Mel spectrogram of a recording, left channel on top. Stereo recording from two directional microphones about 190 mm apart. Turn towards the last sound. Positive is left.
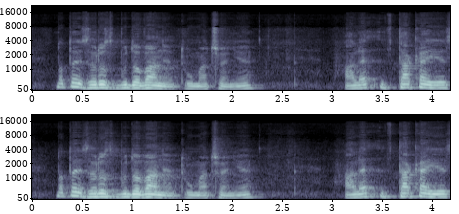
turn(degrees=35)  # may be behind; listen again after turning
